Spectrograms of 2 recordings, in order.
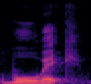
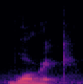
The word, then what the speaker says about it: Warwick: simple isn't of course we don't say Warwick we say Warick Warick so don't say Warwick and don't say War or Warwick uh just dropped the silent W entirely like it's gone to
